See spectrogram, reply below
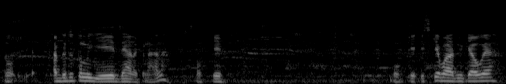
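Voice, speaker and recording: In a slightly high, fairly quick voice, a man teaches an exam-prep class, asking questions and supplying the answers himself. He speaks Hindi sprinkled with English terms.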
